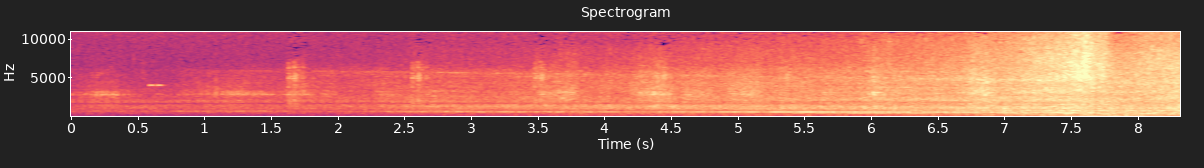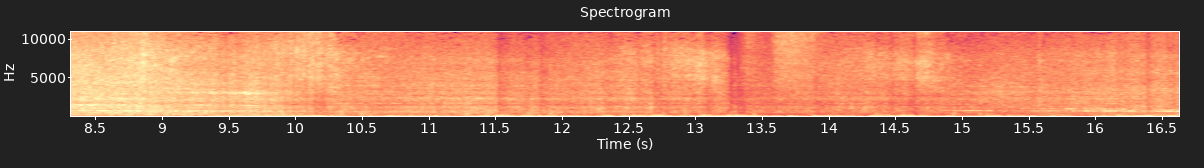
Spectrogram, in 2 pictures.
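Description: Hankyu 8000 series electric train approaching and passing close by. Faint regular clicks from the rails grow into a loud rumble about seven seconds in, with a motor whine that falls gently in pitch.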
